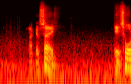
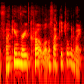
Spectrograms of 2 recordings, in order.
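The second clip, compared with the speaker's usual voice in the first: mock-incredulous viewer voice, higher; imitating scoffing viewers; 9 semitones higher, faster than usual. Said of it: "some of you are gonna go".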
